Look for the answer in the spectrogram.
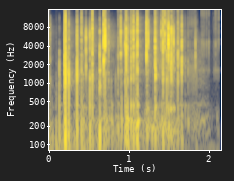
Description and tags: this sound is made using something in my kitchen, one way or another
hit, kitchen, percussion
